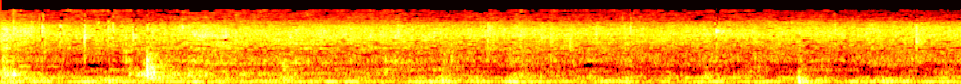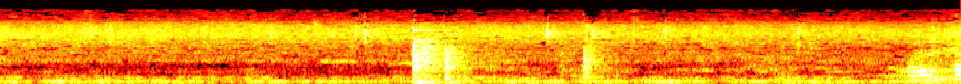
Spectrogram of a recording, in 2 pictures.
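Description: Chopped onions go into hot oil with whole garam masala and fry with a low, steady sizzle, broken by a few sharper clatters and stirring sounds.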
